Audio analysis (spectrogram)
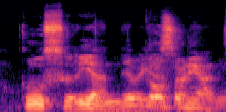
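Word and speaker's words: Guleserian: Director of photography John Gulserine. Or you're better pronouncing these. Yes, it's Gulserian.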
